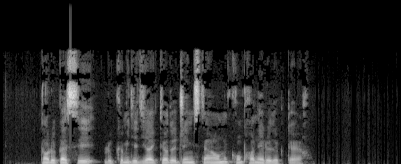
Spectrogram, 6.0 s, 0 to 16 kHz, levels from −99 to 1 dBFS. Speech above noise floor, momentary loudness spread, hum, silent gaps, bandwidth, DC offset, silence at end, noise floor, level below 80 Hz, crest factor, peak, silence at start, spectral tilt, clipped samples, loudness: 44 dB; 20 LU; none; none; 12.5 kHz; under 0.1%; 1.45 s; -67 dBFS; -48 dBFS; 24 dB; 0 dBFS; 0.6 s; -3.5 dB/octave; under 0.1%; -20 LUFS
